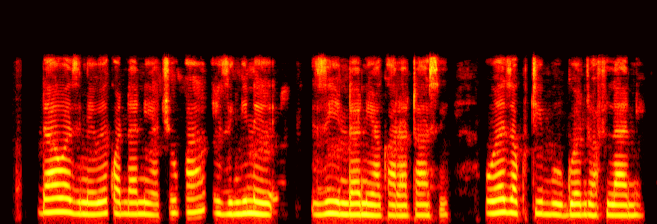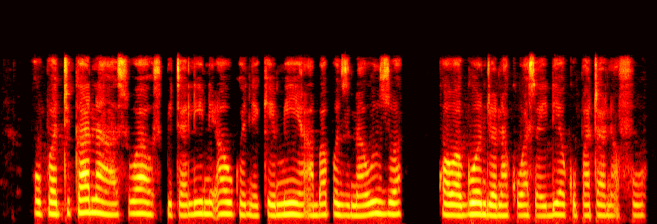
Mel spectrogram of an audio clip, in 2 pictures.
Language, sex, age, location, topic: Swahili, female, 18-24, Kisumu, health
